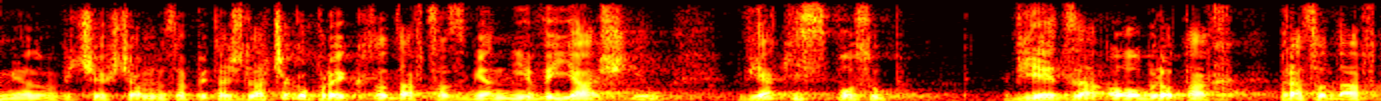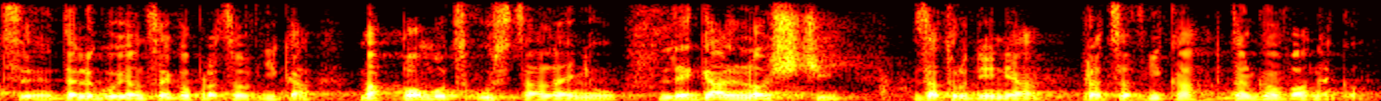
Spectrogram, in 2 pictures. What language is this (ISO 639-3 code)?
pol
